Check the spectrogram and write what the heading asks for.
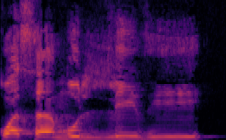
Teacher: قاف کے بعد سین پتلا ہے، قوس ہے، سین کے لیے چھونٹ ہمارے پیچھے ایسے جائیں گے، قسم لذی، تو سین کو قسم صاد ہو جائے گا، اس کو پر نہیں ہونے دینا۔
